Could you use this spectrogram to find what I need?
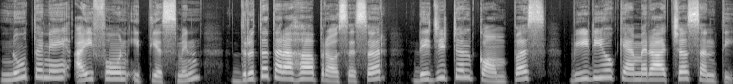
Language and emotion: Sanskrit, neutral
